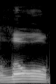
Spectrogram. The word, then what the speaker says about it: Lowell: Yeah, we also did a lot of stuff like, because I'm from Massachusetts originally, and the Lowell Mills, L-O-W-E-L-L, that's how you say it, not Lowell.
